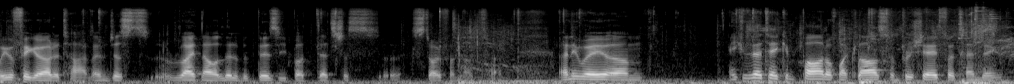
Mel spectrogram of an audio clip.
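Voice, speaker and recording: A man with a German accent, fairly low in pitch, at a fairly quick pace, with ordinary pitch variation, big swings in loudness and music in the background. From Germany. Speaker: video game coach. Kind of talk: gameplay tutorial. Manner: casual with many fillers.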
